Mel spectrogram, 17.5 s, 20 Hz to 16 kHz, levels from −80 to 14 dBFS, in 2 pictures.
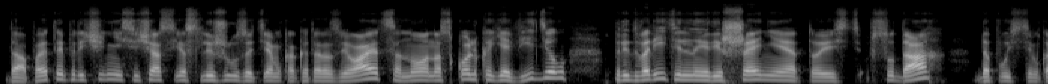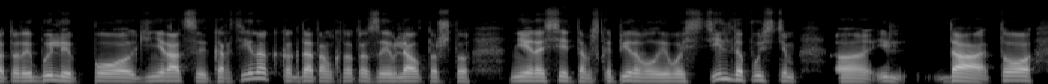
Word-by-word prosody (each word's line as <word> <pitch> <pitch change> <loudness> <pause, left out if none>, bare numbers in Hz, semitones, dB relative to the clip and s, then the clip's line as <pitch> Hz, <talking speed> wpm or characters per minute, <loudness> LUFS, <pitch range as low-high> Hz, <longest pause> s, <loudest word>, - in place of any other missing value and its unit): Да, 125 - +2
по - - -7
этой 160 +5 0
причине 175 0 -5
сейчас 155 0 -1
я 150 - -3
слежу 150 0 -3
за 140 -1 -2
тем, 135 +2 -2
как 130 +1 -6
это 135 0 -2
развивается. 140 - +4
Но, 150 +3 0
насколько 170 +4 -2
я 155 -1 +1
видел, 200 - -2 0.4
предварительные 160 0 +1
решения, 155 0 +4
то 130 - -7
есть 130 -3 -3
в - - -10
судах, - - +6 0.2
допустим, 125 -2 -5
которые 130 +2 -2
были 140 0 -1 0.2
по 130 -2 +1
генерации 135 +1 0
картинок, 180 - -4
когда 135 0 -1
там 125 -2 -5
кто-то 130 0 -6
заявлял 125 +1 0
то, 120 - -7
что 120 -1 -6 0.3
нейросеть 135 -1 +1
там 115 +1 -5
скопировала 125 +2 -4
его 120 0 -2
стиль, 175 +10 -7
допустим. 145 -6 -4 0.3
Э, 115 -2 +2
или 130 -2 -9 0.2
да, 120 -3 +6
то 145 -1 +2
135 Hz, 150 wpm, -25 LUFS, 125-155 Hz, 0.4 s, судах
